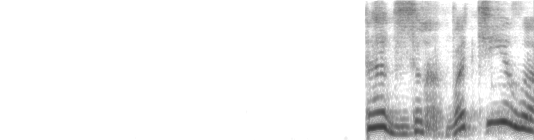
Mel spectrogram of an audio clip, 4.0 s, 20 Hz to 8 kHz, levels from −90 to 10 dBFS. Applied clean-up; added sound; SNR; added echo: neural mask model DeepFilterNet 3.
